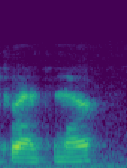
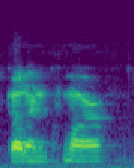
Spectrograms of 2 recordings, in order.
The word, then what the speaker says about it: Karan Kumar: You could just type in my name, Karan Kumar, Karan Kumar.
